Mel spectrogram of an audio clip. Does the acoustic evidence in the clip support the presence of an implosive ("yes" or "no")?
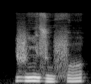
no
